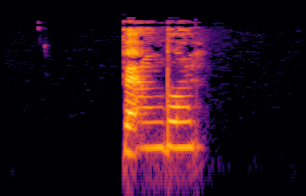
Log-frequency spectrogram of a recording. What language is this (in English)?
Bamun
